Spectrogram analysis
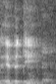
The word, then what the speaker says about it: Aberdeen: Aberdeen's in Scotland, and they pronounce it Aberdeen. The reason why they say Aberdeen and not Aberdeen is because if they open their mouths to say Aberdeen, their lungs will freeze.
